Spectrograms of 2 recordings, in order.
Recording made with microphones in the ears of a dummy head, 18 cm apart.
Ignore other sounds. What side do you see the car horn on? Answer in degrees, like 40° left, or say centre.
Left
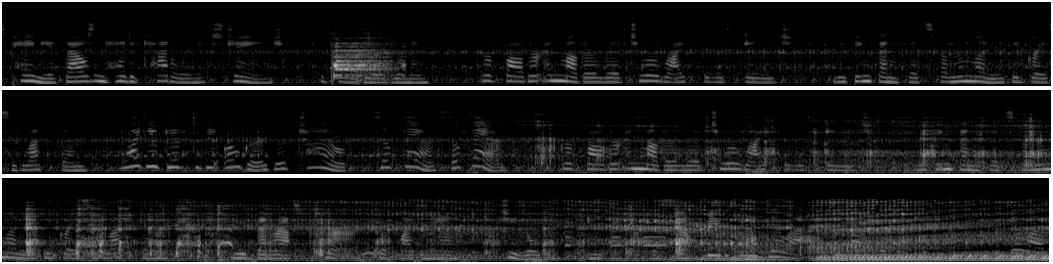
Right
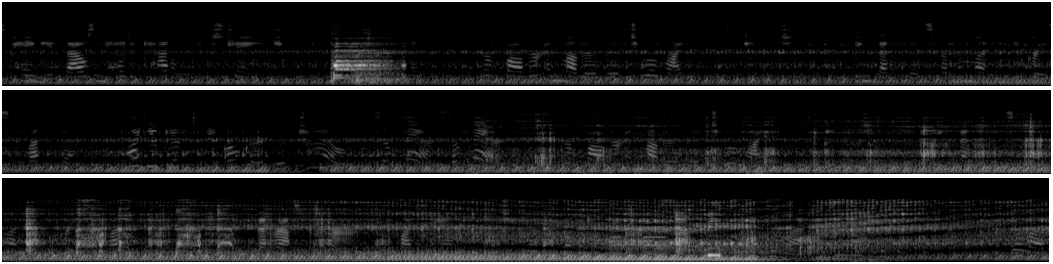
80° right.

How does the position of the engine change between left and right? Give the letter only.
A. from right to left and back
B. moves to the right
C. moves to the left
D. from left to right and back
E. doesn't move
C.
